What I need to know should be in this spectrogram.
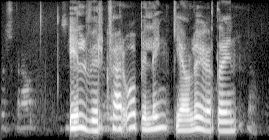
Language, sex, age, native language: Icelandic, female, 14, Icelandic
